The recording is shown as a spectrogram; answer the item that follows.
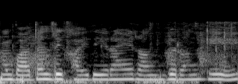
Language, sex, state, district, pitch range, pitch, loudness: Hindi, female, Bihar, Jamui, 220-235 Hz, 230 Hz, -17 LUFS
